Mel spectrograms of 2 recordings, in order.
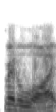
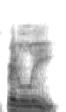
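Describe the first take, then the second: First: The final vowel sounds like 'eye'. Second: The final vowel sounds like 'ee'. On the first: The speaker calls it wrong. "It's not Bredeli" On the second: The speaker calls it right. "an I on the end of the name is pronounced a fucking E"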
